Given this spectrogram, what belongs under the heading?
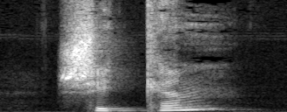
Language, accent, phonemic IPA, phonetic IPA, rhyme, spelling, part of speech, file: German, Austria, /ˈʃɪkən/, [ˈʃɪkŋ̩], -ɪkŋ̩, schicken, verb / adjective, De-at-schicken.ogg
- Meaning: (verb) 1. to send, to dispatch (a person, letter, money etc. to a destination or a person) 2. to hurry 3. to be befitting, to be appropriate 4. to chew tobacco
